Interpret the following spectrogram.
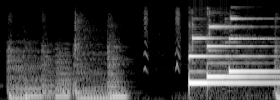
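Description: A short burst of music, then a bright bell-like chime about one and a half seconds in that rings on and slowly fades. It is the cue for a page turn.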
